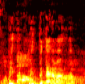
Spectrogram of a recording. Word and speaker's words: Blumenthal: Blumenthal.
